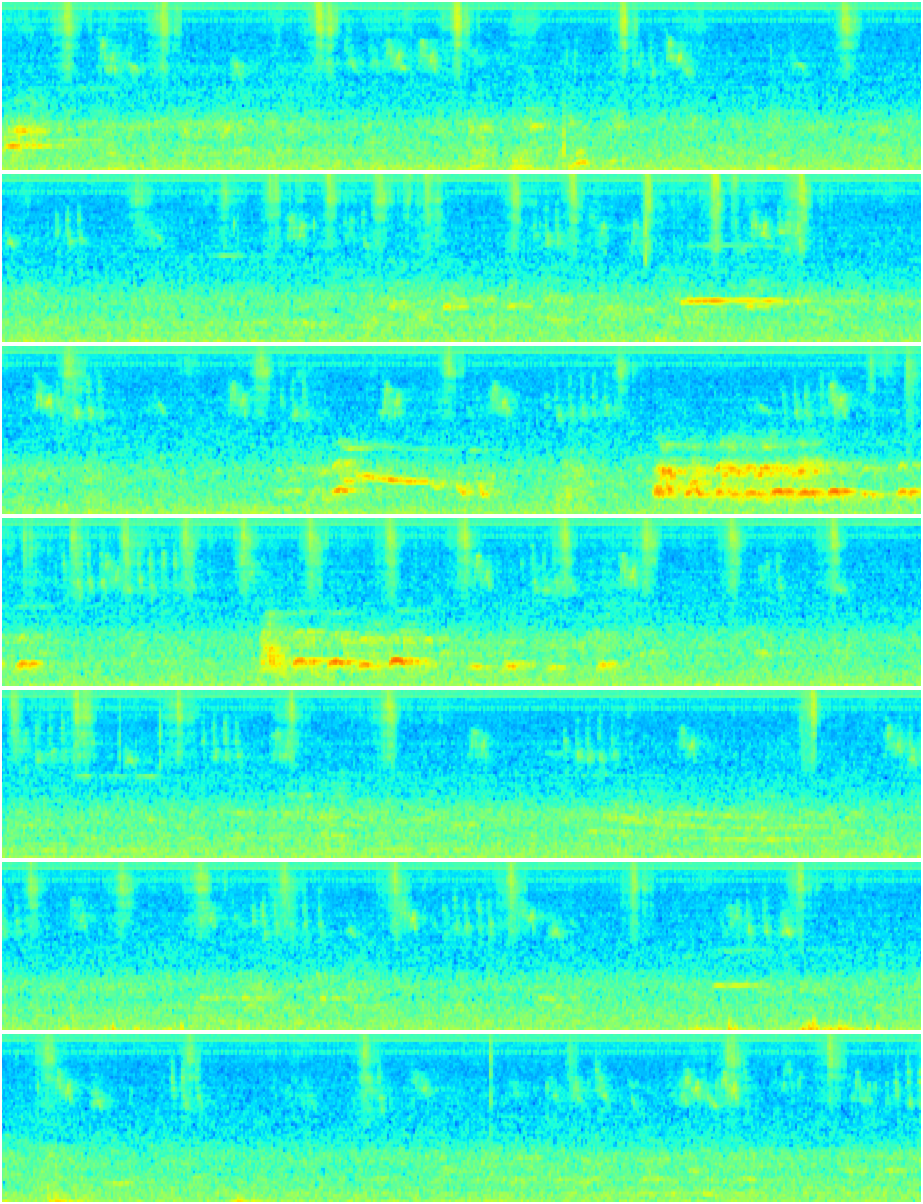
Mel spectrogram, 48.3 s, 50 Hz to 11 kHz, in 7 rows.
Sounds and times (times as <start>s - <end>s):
Insect: 0.1s - 48.2s.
